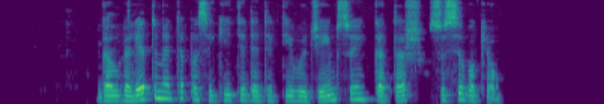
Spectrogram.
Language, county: Lithuanian, Marijampolė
